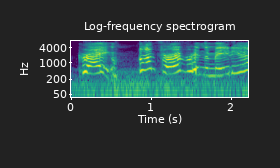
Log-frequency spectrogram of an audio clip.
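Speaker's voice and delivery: high, laughing sarcasm about being on TV; sarcastic laughing. Real, not acted. Mock despair at making news.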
